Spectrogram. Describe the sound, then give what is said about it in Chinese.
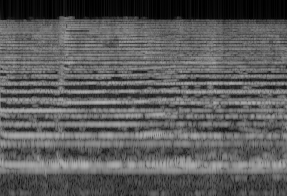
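A horn blast signals the start of an annual cross-country run: one continuous, loud, steady tonal blast, rich in harmonics, that holds without a break for the whole stretch. “随着鸣笛发令，一年一度的卢沟桥醒狮越野跑活动开始。”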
